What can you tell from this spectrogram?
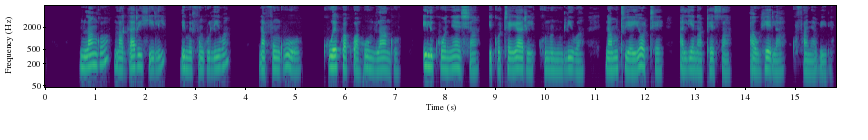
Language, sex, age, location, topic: Swahili, female, 25-35, Nairobi, finance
